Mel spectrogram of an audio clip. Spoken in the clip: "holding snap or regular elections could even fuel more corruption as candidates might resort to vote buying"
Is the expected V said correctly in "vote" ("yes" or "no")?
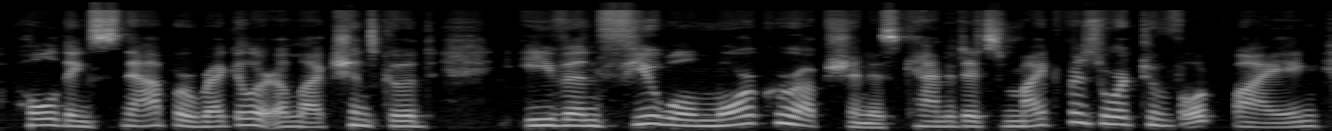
yes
